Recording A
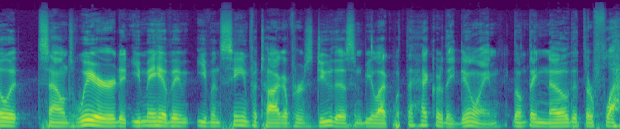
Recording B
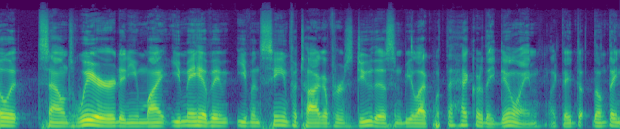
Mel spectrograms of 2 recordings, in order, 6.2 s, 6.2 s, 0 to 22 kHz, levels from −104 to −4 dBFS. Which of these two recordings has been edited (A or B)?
A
